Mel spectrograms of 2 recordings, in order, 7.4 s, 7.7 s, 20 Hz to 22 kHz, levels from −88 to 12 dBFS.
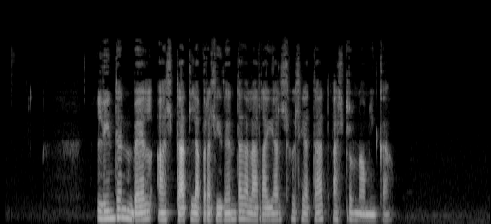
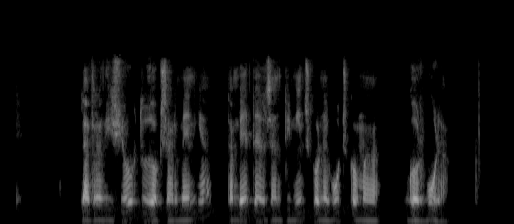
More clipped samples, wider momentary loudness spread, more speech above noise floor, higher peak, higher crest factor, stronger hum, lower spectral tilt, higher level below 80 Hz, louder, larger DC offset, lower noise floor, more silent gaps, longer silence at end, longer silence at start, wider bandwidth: neither; about the same, 11 LU vs 10 LU; second, 45 dB vs over 54 dB; first, 0 dBFS vs -14 dBFS; about the same, 26 dB vs 22 dB; neither; first, -6 dB/octave vs 1 dB/octave; first, -66 dBFS vs -78 dBFS; first, -26 LUFS vs -36 LUFS; neither; second, -70 dBFS vs under -90 dBFS; neither; first, 1.5 s vs 1.05 s; first, 1.45 s vs 1.2 s; first, 11 kHz vs 8 kHz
